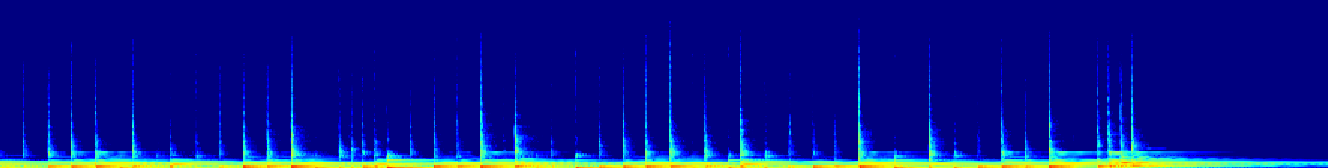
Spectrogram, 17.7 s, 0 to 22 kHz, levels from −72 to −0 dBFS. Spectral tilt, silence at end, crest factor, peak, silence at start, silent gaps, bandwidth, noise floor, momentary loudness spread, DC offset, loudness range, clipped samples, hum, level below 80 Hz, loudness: -8 dB/octave; 0.05 s; 18 dB; -4 dBFS; 0 s; none; 12.5 kHz; -45 dBFS; 10 LU; under 0.1%; 2 LU; under 0.1%; none; -46 dBFS; -22 LUFS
